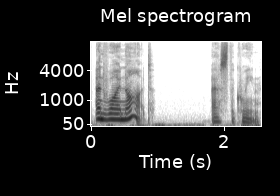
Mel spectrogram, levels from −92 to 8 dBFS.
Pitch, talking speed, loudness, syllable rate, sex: 180 Hz, 140 wpm, -17 LUFS, 4.4 syllables/s, female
